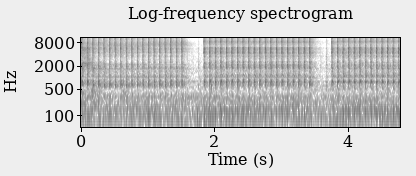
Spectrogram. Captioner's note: tool clicks rapidly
